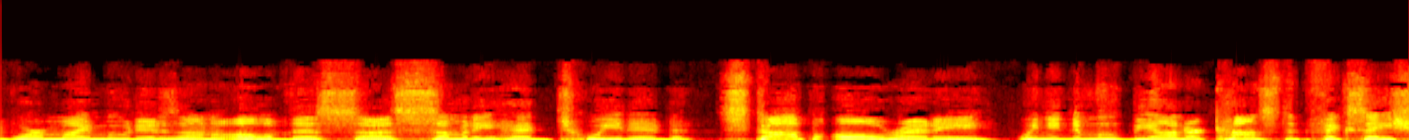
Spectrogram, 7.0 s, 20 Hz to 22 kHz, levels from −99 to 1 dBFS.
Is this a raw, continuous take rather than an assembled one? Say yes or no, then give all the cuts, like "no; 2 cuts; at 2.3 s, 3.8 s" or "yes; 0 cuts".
no; 2 cuts; at 3.5 s, 5.0 s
